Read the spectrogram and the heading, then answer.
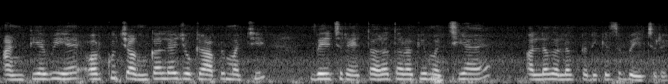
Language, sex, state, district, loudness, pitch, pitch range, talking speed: Hindi, female, Maharashtra, Gondia, -17 LUFS, 240 Hz, 225-255 Hz, 215 wpm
